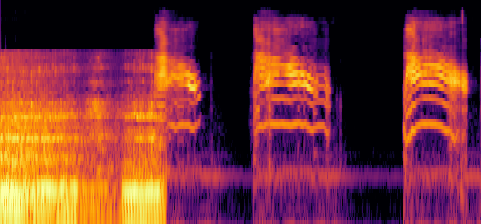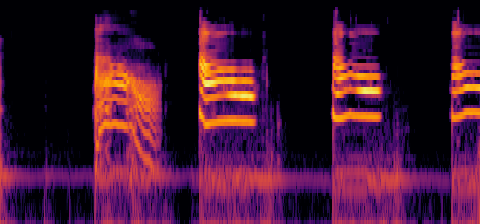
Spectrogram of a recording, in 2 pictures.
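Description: Kitten meowing: seven high, thin meows about one to two seconds apart, the early ones arching up and down in pitch and the later ones falling. Before them comes about two seconds of low rumbling noise that cuts off suddenly.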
